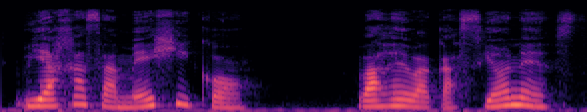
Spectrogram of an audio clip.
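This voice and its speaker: Storybook figure: friendly young Spanish man, slow and easygoing, read by a woman. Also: medium pitch, animated. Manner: friendly, kind. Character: friendly young male Spanish tennis player.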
